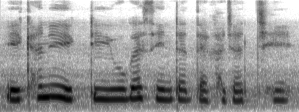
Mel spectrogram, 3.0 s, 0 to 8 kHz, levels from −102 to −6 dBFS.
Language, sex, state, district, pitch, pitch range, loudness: Bengali, female, West Bengal, Cooch Behar, 235 Hz, 220-250 Hz, -16 LUFS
